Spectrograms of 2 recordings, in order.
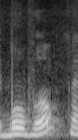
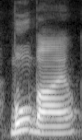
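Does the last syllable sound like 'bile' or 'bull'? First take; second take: bull; bile. First: Front stress, last syllable reduced to 'bull'. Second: The last syllable is a full 'bile'. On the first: "미국식이 되면 발음이 모브 강세 앞에서" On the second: "영국식이 되면 모바일 이렇게 아이를 아이 발음으로"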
